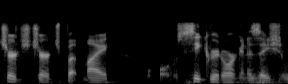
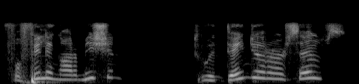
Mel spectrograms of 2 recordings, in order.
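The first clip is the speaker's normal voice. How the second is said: higher, formal character voice, measured phrases; cautious party member in character; 13 semitones higher than usual. Acted. Warning a proud companion against risking the mission, solemn in character. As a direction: reprove a companion in a lofty, higher voice. Player speaks as their character.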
